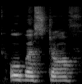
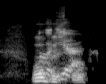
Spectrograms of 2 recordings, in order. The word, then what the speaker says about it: Oberstdorf: The T is silent, isn't it? Oberstdorf. Yep. Sort of, yeah. So the T doesn't really need to be there, but it is. Oberstdorf.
